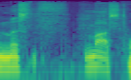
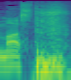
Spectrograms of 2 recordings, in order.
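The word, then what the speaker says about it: musth: They blame the elephant's aggressive behavior on the fact that he was in a heightened state of sexual tension known as must. – What? – Yeah. Must. You don't pronounce the H? – I don't think so.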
